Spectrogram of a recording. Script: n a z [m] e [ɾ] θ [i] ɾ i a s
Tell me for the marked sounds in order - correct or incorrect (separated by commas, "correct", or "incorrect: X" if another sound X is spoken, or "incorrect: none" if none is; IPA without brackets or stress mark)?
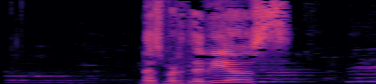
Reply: correct, correct, incorrect: e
